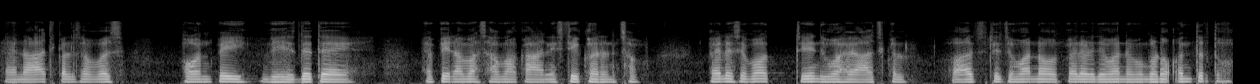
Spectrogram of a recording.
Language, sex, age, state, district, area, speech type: Hindi, male, 60+, Rajasthan, Jodhpur, urban, spontaneous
